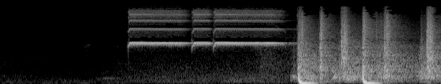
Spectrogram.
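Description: Silence for about a second, then a shrill whistle held for about a second and a half with a brief break in it, followed by a dance-pop track starting with kick-drum beats and sharp percussion clicks near the end.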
